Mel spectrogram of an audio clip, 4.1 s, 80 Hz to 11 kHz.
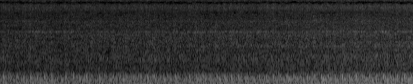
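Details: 2004 Yamaha YZ450F single after inspection, valve clearance, timing and carb/jet cleaning tune-up: brisk steady idle thumping with faint light valvetrain clatter underneath, holds speed evenly; runs healthy.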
